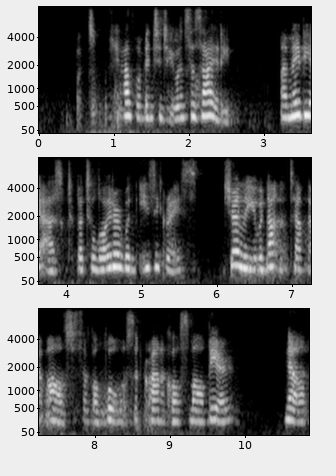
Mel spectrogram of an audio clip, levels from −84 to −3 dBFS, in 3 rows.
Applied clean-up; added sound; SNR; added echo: neural mask model DeepFilterNet 3.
